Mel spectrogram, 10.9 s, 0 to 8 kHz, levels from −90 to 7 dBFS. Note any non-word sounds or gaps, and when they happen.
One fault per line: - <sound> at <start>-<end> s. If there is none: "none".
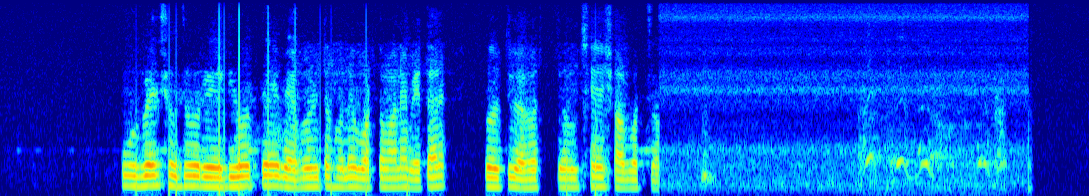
- whoosh at 7.0-7.2 s
- bark at 8.6-10.1 s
